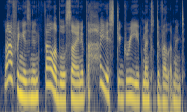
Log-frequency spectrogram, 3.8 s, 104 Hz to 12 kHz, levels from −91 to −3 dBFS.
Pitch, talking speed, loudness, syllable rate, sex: 215 Hz, 190 wpm, -18 LUFS, 6.2 syllables/s, female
